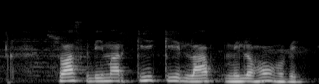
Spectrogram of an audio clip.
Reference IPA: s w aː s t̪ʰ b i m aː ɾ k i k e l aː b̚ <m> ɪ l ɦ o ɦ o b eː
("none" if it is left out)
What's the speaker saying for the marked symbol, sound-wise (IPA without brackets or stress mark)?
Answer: m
